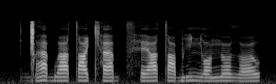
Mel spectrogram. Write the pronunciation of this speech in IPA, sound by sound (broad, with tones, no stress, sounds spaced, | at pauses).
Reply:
ɡ͡ǀ a˧˥˧ b o˧ j tˤ ɛ˧˥ cʰ a˧˥ b t͡sʰ ɛ˧˥ j tˤ o˧ b i˧˥ ɲ ɔ˧ n u˧ ðˤ o˧˥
